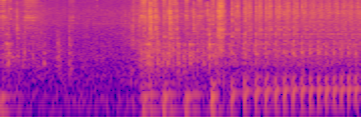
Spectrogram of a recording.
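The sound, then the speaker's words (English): After about a second of near silence, a motorcycle engine cranks and catches, then settles into a loud, rapid chugging that quickens slightly as it revs. No voices. “Ethan straddled the seat of the spare motorcycle and revved the engine to life.”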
